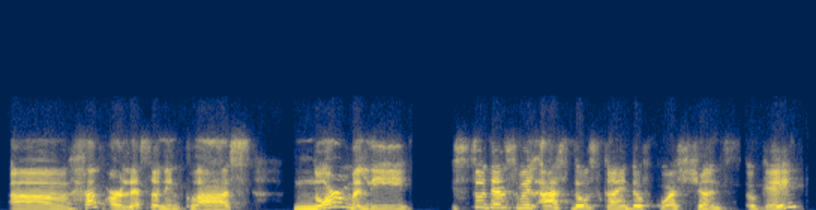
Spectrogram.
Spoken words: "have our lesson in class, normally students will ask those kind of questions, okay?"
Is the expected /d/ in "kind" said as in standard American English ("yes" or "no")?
yes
